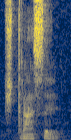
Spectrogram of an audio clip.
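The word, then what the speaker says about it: Straße: Nah, yang bentuk estet-nya itu yang kayak B-nya itu jadi s strase.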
